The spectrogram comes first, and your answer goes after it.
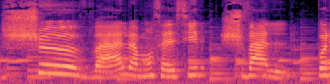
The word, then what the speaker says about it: cheval: De hecho, esas E's que se deben de pronunciar E, muchas veces nos las comemos. Por ejemplo, la palabra che. Val. No vamos a decir cheval, vamos a decir cheval.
